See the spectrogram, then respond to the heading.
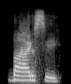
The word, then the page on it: biopsy: Indian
